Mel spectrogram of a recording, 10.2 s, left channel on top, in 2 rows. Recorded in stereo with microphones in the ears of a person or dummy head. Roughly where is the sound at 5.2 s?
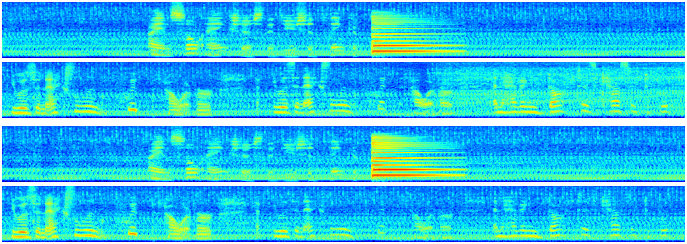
Centre.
